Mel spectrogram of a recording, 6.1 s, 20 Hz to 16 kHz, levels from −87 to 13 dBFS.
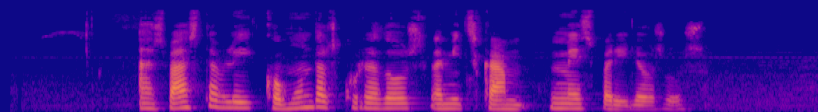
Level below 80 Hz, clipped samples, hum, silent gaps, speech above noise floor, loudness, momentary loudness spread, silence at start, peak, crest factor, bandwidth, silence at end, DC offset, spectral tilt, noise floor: -80 dBFS; under 0.1%; none; none; 36 dB; -28 LUFS; 13 LU; 1.05 s; -6 dBFS; 24 dB; 11.5 kHz; 0.9 s; under 0.1%; -5 dB/octave; -64 dBFS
